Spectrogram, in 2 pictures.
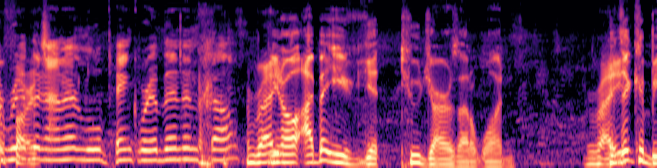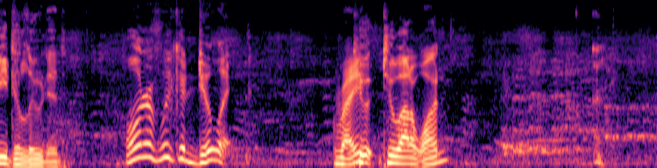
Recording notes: Recorded under a cloud at Thumbs Up in lovely downtown Croswell.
